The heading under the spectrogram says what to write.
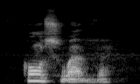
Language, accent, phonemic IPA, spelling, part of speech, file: French, Canada, /kɔ̃.swav/, conçoives, verb, LL-Q150 (fra)-conçoives.wav
- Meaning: second-person singular present subjunctive of concevoir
